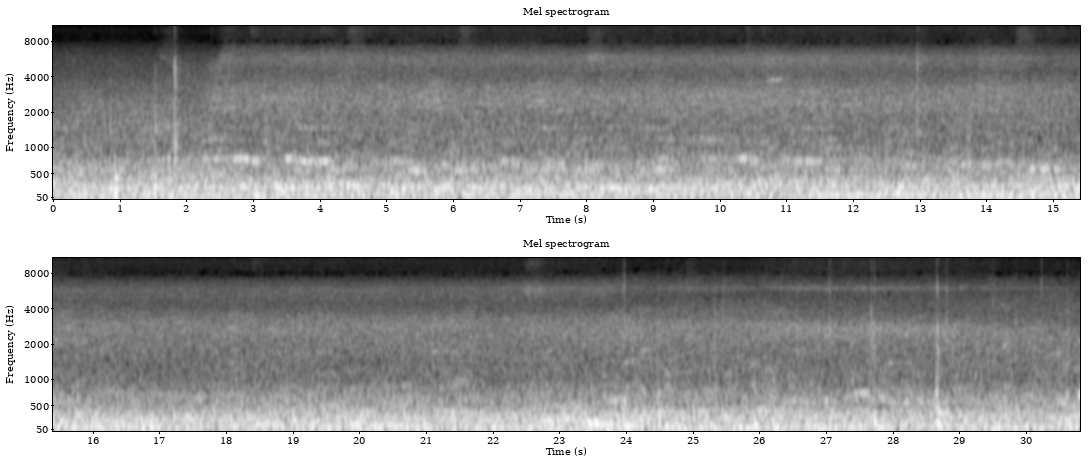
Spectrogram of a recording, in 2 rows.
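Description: Schneider SE-60 escalator running: a steady low drone from the drive and the moving steps, with a few faint clicks.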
